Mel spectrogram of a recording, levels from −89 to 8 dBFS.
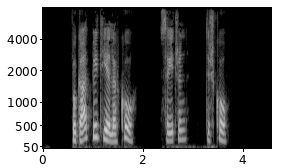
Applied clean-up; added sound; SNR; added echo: neural mask model Resemble Enhance denoiser.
